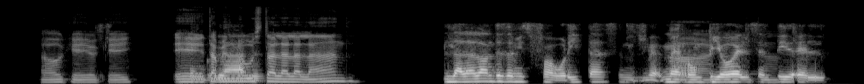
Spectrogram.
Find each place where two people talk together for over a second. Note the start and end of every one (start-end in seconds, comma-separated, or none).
6.7-7.8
